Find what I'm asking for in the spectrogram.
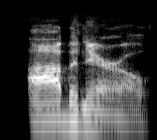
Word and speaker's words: Habanero: It's Habanero Media. – Habanero. I'm sorry. I apologize. – The H is silent. I don't make these rules.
